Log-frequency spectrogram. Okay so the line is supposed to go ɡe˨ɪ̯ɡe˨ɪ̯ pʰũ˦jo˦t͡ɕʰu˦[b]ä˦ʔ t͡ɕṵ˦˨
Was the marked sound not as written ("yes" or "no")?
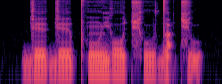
yes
